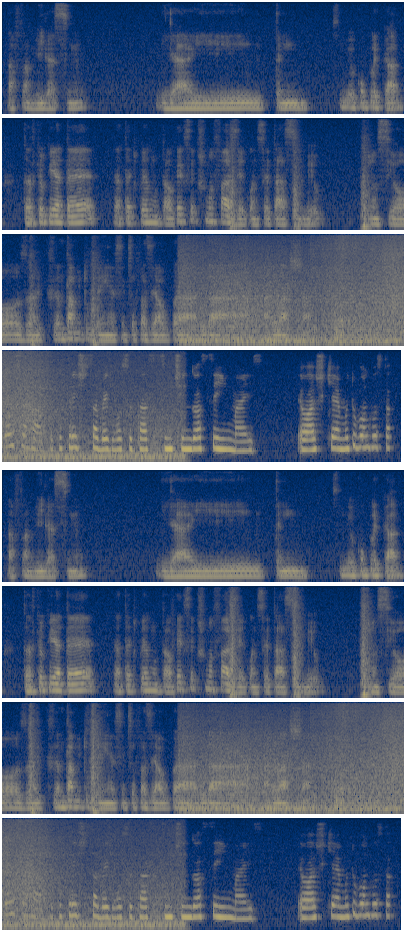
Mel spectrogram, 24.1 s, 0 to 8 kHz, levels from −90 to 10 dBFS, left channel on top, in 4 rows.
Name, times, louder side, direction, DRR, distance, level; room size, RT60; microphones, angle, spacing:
voice 1, 0.1-1.2 2.3-4.6 5.1-6.0 6.4-7.4 7.7-10.8 11.5-16.8, right 1 dB, 15° right, 2.2 m, -33 dB
sound 1, 8.6-8.7 9.4-9.7 10.4-10.6 11.4-11.7 12.4-12.7 13.4-13.6, right 5 dB, 45° right, 0.4 m, -34 dB
sound 2, 14.7-20.9, equal, ahead, 0.7 m, -31 dB
voice 2, 18.1-18.7 19.1-21.9 22.5-23.9, left 3 dB, 40° left, 0.4 m, -26 dB
5.6 x 4.5 x 5.0 m
head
